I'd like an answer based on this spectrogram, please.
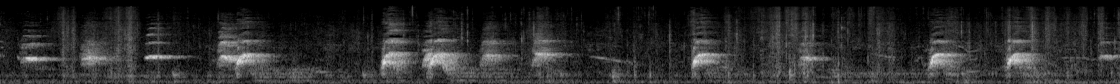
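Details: Jack Russell terrier puppy siblings yapping in quick high-pitched squeals and short whining yelps, about a dozen bursts in eleven seconds, some in close pairs, with faint indoor background noise.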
